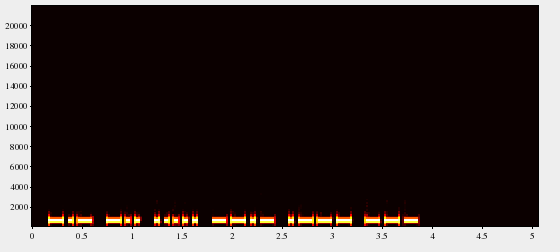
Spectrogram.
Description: Morse code, heard as a keyed tone, about 25 wpm, 700 Hz. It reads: KD5QJO
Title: USA Callsign DE Callsign 25wpm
